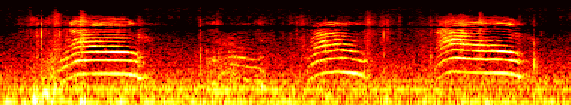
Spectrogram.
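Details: Domestic cat meowing three times, each a drawn-out arched, harmonic-rich meow, spaced about two seconds apart over a steady low hum, indoors.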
